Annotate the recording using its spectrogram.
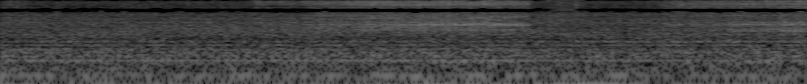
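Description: Wood lathe running with a steady hum while a half-inch spindle gouge cuts coves into the spinning wood. The cut makes a hissing, shaving sound that swells about a second in and again near the end.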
